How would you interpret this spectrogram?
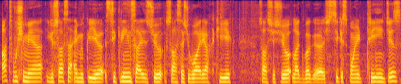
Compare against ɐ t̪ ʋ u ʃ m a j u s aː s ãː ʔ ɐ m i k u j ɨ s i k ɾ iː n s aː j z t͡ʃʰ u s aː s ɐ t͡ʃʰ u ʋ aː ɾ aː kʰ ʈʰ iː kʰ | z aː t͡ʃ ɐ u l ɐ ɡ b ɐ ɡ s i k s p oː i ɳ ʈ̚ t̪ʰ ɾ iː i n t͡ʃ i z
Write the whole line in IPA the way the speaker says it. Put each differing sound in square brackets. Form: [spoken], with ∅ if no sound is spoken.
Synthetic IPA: ɐ [t̪ʰ] ʋ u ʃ m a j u s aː s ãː ʔ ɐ m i k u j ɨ s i k ɾ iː n s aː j z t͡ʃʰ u s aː s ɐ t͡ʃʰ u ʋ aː ɾ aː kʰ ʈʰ iː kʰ | [s] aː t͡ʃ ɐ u l ɐ ɡ b ɐ ɡ s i k s p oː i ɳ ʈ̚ t̪ʰ ɾ iː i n t͡ʃ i z

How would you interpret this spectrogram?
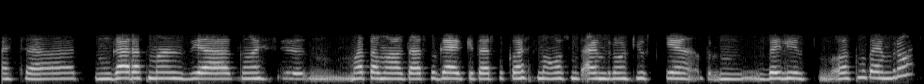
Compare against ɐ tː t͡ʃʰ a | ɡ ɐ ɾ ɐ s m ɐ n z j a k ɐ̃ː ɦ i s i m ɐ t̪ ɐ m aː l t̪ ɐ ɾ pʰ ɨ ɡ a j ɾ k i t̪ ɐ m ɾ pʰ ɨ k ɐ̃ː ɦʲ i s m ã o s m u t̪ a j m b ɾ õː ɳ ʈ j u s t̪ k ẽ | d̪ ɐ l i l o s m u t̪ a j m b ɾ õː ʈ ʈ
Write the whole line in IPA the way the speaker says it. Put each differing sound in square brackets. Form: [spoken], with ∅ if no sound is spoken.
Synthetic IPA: ɐ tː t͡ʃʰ a | ɡ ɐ ɾ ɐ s m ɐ n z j a k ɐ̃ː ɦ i s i m ɐ t̪ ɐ m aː l t̪ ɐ ɾ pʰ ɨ ɡ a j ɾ k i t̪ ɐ [∅] ɾ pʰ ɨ k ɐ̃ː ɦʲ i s m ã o s m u t̪ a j m b ɾ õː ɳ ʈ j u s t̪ k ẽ | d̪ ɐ l i l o s m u t̪ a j m b ɾ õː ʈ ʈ

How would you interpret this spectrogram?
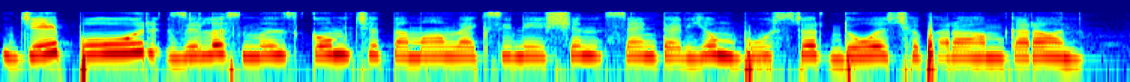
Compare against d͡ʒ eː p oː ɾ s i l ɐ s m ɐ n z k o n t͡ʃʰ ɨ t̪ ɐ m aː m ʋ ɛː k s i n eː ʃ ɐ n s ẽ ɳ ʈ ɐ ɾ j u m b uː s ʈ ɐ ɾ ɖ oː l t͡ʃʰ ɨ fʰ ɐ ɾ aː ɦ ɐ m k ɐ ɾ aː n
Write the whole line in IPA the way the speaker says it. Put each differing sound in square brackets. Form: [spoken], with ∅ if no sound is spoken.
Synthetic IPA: d͡ʒ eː p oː ɾ [z] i l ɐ s m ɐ n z k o [m] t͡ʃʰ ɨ t̪ ɐ m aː m ʋ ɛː k s i n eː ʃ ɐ n s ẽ ɳ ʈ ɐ ɾ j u m b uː s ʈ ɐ ɾ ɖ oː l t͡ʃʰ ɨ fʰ ɐ ɾ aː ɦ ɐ m k ɐ ɾ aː n

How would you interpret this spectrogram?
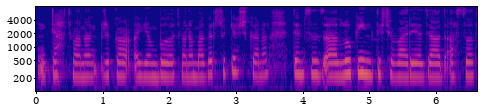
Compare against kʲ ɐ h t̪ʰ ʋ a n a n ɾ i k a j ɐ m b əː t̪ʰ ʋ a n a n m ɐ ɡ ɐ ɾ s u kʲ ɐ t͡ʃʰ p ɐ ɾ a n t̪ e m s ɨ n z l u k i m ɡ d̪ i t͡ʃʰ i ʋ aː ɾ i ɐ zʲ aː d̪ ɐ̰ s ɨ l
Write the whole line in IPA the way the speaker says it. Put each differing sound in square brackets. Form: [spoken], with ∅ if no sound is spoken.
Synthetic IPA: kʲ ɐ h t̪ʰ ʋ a n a n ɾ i k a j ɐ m b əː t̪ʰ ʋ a n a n m ɐ ɡ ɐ ɾ s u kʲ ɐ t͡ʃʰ [k] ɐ ɾ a n t̪ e m s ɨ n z l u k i [ŋ] ɡ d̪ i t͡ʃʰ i ʋ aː ɾ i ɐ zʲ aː d̪ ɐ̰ s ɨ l

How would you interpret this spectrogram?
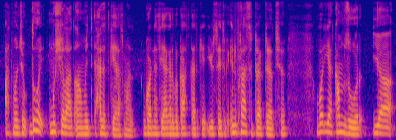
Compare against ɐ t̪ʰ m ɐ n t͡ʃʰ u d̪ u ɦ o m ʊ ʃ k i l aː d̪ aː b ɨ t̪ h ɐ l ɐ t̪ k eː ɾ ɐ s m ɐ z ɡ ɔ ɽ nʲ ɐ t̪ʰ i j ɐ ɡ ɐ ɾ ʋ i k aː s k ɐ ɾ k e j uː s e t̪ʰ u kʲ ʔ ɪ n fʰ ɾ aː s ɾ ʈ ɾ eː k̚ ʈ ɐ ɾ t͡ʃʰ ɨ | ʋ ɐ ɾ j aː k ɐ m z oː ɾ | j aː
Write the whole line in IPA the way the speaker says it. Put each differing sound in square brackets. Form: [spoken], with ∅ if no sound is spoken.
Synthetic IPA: ɐ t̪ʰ m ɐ n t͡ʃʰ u d̪ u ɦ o m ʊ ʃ k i l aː [t̪] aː [m] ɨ t̪ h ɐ l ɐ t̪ k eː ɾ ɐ s m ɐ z ɡ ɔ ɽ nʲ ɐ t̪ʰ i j ɐ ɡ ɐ ɾ ʋ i k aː s k ɐ ɾ k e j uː s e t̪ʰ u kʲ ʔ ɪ n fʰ ɾ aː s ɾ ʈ ɾ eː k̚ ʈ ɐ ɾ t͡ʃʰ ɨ | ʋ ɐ ɾ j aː k ɐ m z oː ɾ | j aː

